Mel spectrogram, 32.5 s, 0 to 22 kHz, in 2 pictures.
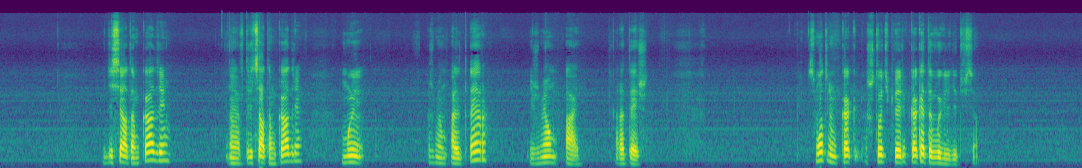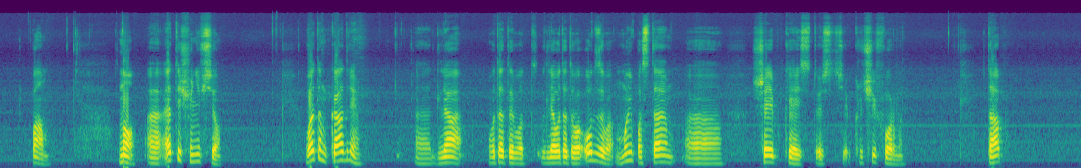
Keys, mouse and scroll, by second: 0.5 click, 3.9 Right, 6.6 alt+r, 8.2 i, 10.9-12.0 drag, 12.3-15.5 middle drag, 20.7 middle click, 31.0 Tab.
